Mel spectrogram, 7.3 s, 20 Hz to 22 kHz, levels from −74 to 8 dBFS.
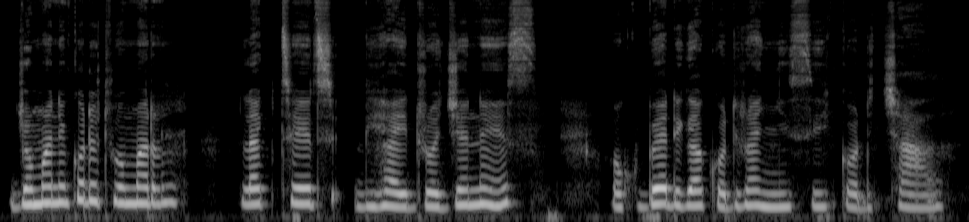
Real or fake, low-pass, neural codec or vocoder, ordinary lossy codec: real; none; none; none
